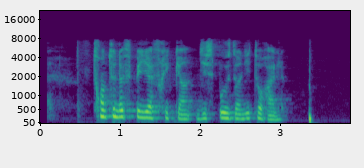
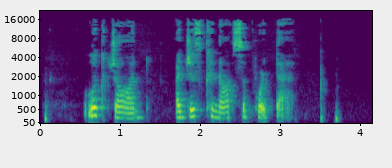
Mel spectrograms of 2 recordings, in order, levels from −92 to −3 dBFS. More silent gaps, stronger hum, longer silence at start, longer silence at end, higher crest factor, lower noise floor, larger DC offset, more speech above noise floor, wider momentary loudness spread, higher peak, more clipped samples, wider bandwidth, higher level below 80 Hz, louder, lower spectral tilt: neither; neither; first, 0.65 s vs 0.05 s; about the same, 0.5 s vs 0.4 s; about the same, 20 dB vs 20 dB; first, -57 dBFS vs -41 dBFS; neither; first, 30 dB vs 22 dB; second, 9 LU vs 22 LU; second, -8 dBFS vs -2 dBFS; neither; second, 8 kHz vs 16.5 kHz; first, -54 dBFS vs -62 dBFS; second, -28 LUFS vs -20 LUFS; first, -6 dB/octave vs -3 dB/octave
